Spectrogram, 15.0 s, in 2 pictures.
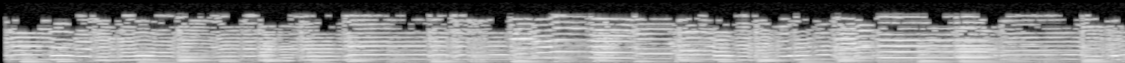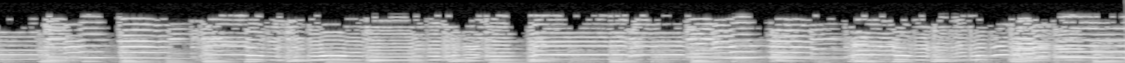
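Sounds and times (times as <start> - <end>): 
waltz music: 0.0 - 15.0.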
